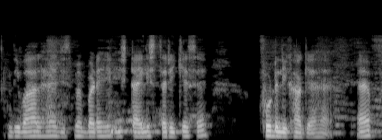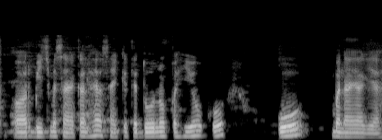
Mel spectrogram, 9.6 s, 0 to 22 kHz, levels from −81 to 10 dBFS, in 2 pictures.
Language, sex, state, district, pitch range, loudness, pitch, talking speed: Hindi, male, Chhattisgarh, Balrampur, 120-130 Hz, -18 LUFS, 125 Hz, 175 wpm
